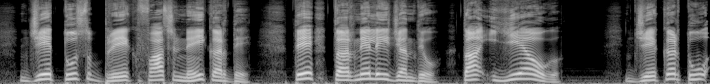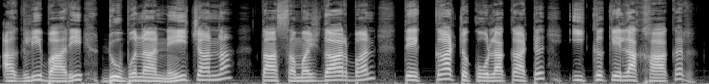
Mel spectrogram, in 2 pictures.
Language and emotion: Dogri, angry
